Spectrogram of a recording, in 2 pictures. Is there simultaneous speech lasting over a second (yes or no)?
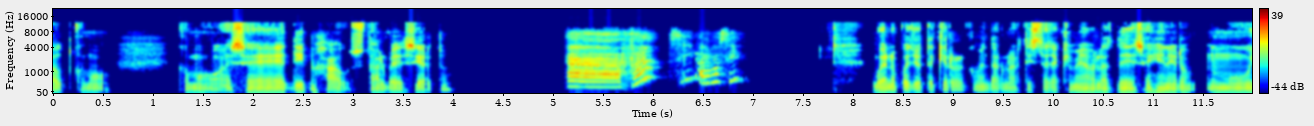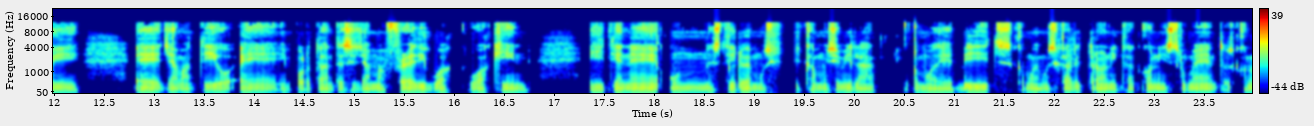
no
